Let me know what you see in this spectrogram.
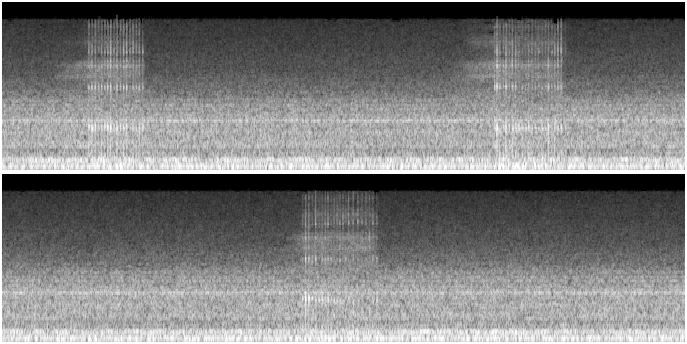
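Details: Adult woman asleep with a persistent, serious loud snoring problem of unknown cause: low rumbling noise with short rasping snores about every four to five seconds over steady room hum.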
